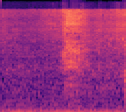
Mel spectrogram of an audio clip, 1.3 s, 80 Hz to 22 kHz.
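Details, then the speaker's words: Tractor after sitting in 30-degree weather, no charger put on it: a single harder dry click from the starter with no cranking, another engine idling nearby; weak battery, starter clicks but won't crank. "Maybe you can hear it. Ooh, clicks a little harder. Not enough though."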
